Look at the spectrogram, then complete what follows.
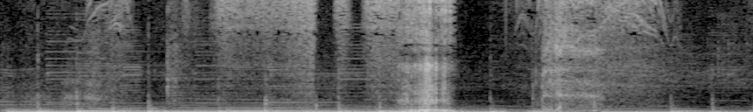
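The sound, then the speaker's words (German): A chainsaw, started up by a man while someone walks through Talle, revs unevenly, its low buzzing drone rising and falling in pitch, with rasping bursts of noise breaking through now and then, steady throughout with no one speaking. “Jetzt fängt er natürlich gerade mit seiner Kettensäge an, ist klar.”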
